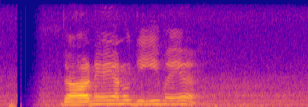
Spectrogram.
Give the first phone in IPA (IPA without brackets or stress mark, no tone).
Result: d̪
